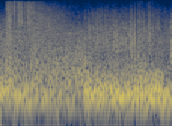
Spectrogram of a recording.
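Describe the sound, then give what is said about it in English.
A dense, continuous din of a battle lasting into the night, rapid gunfire with red tracer rounds crackling over a deep artillery rumble, loud and unbroken from start to finish with no voices. “The fighting lasts into the night, red tracer rounds lighting the darkness in a hypnotizing display more dazzling than any fireworks.”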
